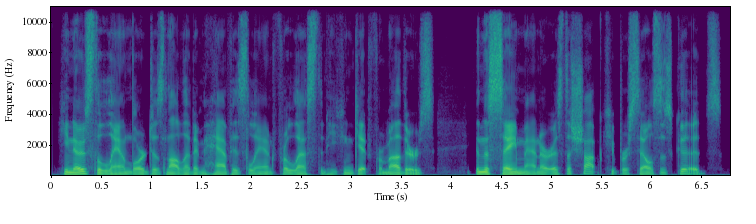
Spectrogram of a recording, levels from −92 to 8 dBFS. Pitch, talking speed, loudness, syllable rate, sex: 95 Hz, 255 wpm, -22 LUFS, 5.5 syllables/s, male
